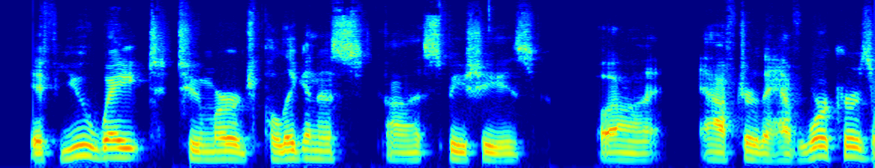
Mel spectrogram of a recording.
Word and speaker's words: polygamous: species by the way the pronunciation is polygon polygamous not poly Jain just so everybody knows that should you merge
